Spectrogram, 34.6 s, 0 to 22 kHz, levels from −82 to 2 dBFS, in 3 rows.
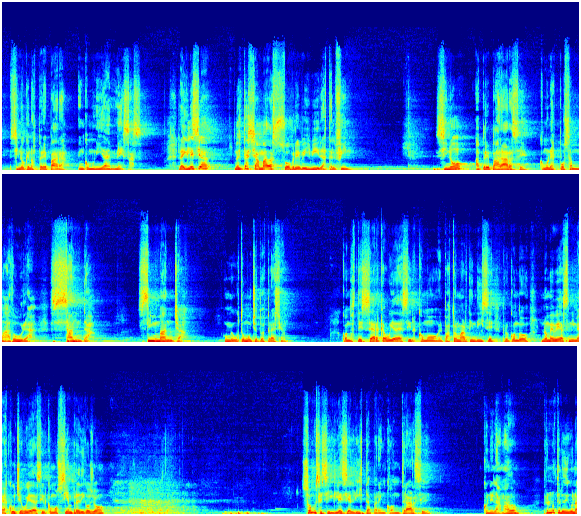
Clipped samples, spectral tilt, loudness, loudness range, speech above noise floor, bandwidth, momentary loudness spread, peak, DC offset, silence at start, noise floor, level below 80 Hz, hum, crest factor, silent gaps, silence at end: under 0.1%; -5.5 dB/octave; -15 LUFS; 5 LU; 40 dB; 16.5 kHz; 16 LU; -2 dBFS; under 0.1%; 0 s; -54 dBFS; -34 dBFS; none; 14 dB; none; 0 s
